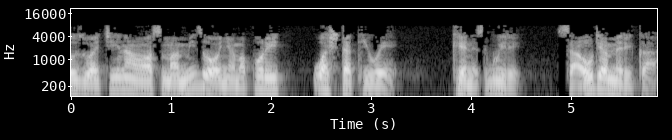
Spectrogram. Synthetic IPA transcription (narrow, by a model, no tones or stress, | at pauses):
ɔziwat͡ʃinanawasimamiziwawaɲamapuɾi | waʃi̥takiwɛ | kɛnɛsɓwiɾɛ | sautiamɛɾika̰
